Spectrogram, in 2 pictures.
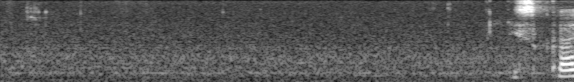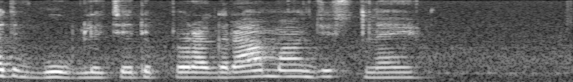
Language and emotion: Russian, neutral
